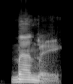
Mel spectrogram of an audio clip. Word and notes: manly: British English

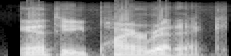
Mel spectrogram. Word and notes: Antipyretic: American English

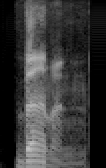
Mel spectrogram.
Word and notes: Burman: British English

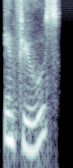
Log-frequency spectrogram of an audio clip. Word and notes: infuse: Indian

